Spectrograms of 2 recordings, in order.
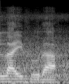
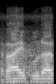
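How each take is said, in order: First: The word begins with an l sound. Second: The word begins with an r sound.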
